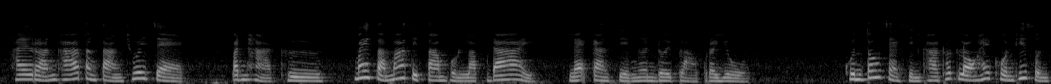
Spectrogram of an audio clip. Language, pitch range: Thai, 170-245 Hz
